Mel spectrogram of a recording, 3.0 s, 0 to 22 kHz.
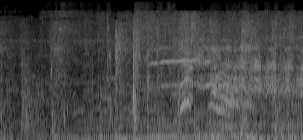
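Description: A horse whinnies and neighs over rhythmic clip-clopping hooves in the Western video game Red Dead Redemption 2, close and clear, with a loud neigh rising in the middle.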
